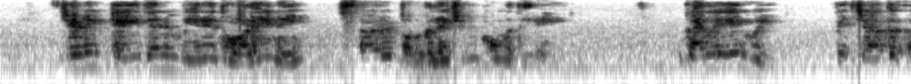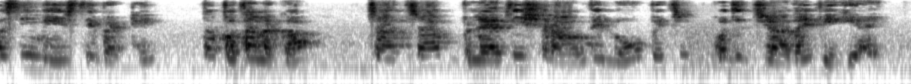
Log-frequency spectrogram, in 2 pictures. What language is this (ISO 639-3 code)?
pan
